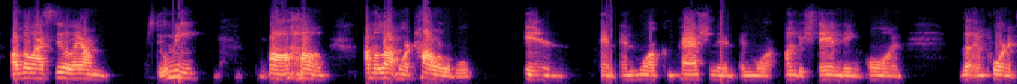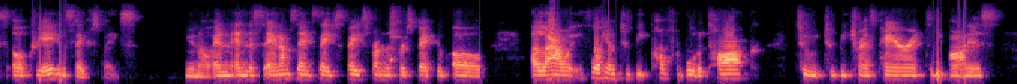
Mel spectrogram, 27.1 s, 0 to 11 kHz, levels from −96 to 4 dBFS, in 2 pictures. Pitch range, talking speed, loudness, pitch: 125-160 Hz, 125 wpm, -17 LUFS, 135 Hz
